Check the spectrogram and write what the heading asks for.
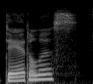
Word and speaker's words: Daedalus: D-A-E-D-A-L-U-S. Daedalus? – Daedalus.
